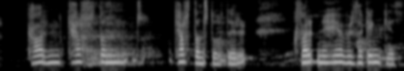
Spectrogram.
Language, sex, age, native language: Icelandic, male, 13, Icelandic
